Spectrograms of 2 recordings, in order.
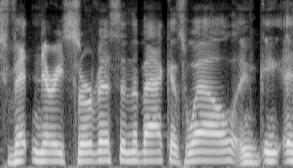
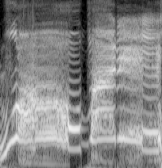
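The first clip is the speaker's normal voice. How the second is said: very high-pitched voice. Imitating how Triple P talks on the phone. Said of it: "That's how Triple P talks on the phone".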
